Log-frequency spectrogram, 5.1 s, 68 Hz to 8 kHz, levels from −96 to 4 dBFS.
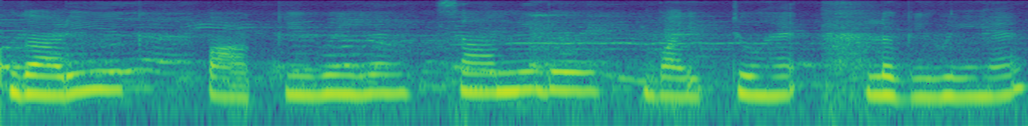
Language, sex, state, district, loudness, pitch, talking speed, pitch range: Hindi, female, Punjab, Pathankot, -16 LUFS, 235 Hz, 165 wpm, 225-260 Hz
